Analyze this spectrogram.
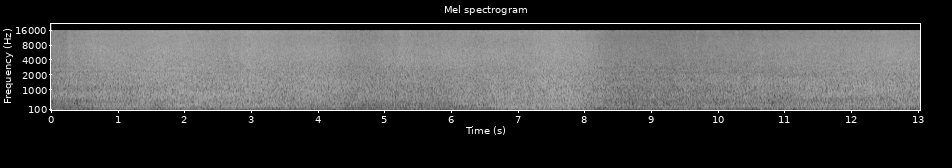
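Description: Small waves break and wash up onto the shore in a steady, swelling rush.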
